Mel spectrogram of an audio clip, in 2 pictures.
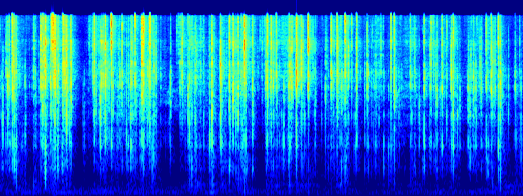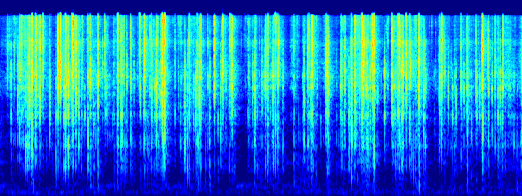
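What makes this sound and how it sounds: Long nails crinkle and scratch the clear plastic wrapper on a small bar of soap. The result is a continuous stream of crisp, bright crackles and rustles with quick dips and surges, with almost no low end.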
